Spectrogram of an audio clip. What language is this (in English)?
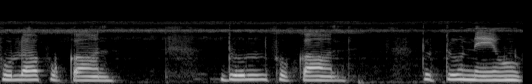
Assamese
